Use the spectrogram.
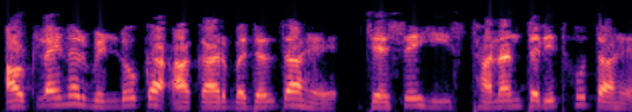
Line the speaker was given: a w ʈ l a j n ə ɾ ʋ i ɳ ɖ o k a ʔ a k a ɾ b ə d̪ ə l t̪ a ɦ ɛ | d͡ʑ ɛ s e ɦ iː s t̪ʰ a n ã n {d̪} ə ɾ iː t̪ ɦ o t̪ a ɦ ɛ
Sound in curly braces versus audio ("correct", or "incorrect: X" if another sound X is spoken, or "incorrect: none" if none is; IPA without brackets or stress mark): incorrect: t̪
